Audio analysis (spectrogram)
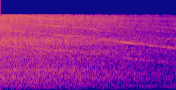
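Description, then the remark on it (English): A vacuum cleaner, the story character Vinny, runs steadily while cleaning a floor, with a broad, loud whooshing roar and a faint high whine that slowly drifts downward in pitch, no voices present. “The Vacuum That Couldn't”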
